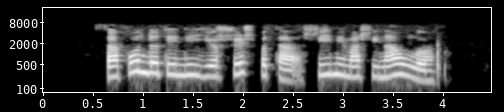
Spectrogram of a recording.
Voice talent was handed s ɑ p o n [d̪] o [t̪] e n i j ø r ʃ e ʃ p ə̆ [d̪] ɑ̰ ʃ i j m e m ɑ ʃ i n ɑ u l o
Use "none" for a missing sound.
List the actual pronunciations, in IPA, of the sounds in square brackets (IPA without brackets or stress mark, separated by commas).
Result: d̪, t̪, t̪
